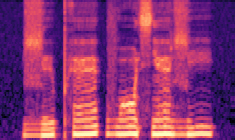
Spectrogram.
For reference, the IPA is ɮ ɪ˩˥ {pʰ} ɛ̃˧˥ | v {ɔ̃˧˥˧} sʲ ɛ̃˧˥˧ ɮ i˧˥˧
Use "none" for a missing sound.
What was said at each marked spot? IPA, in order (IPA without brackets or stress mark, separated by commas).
pʰ, ɔ̃˧˥˧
